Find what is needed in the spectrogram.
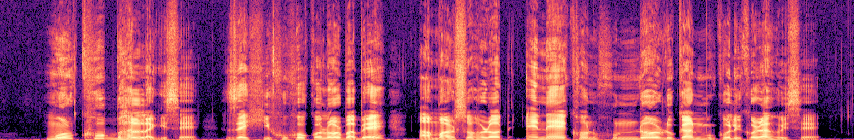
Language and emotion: Assamese, happy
